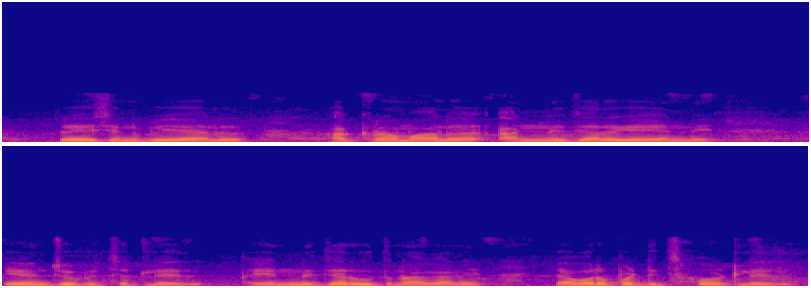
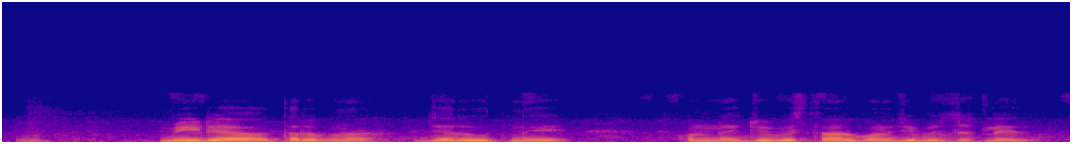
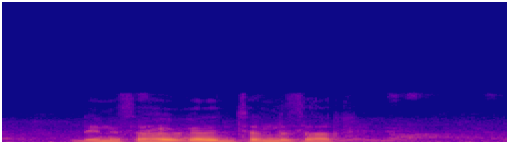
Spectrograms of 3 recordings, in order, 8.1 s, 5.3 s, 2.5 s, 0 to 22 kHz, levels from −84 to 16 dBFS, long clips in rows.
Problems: constant background noise, background conversations at intervals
